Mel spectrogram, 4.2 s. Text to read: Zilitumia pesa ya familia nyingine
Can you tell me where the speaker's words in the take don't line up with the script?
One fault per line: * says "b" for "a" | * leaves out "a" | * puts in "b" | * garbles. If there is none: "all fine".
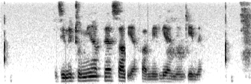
all fine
